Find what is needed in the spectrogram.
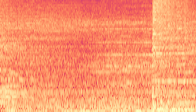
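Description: Dramatic TV-serial background score under a reaction shot: a dense, sustained noisy swell with many held tones, ending in a sharp hit near the end.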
